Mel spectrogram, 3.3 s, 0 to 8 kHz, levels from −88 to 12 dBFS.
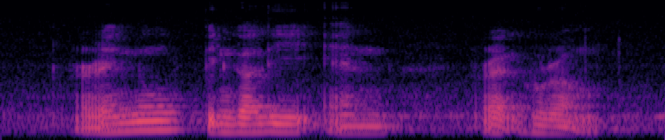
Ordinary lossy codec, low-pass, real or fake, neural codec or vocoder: none; none; real; none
